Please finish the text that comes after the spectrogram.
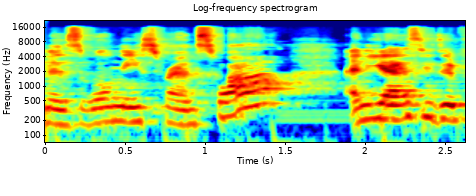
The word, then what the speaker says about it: Wilnise: My name is Wilise Francois and yes, you did pronounce that correctly.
